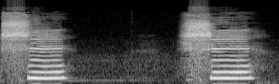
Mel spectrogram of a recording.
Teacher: ภาษาจีนจะออกเสียงชื้อชื้อเราต้องงอลิ้นเล็กน้อยนะคะ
